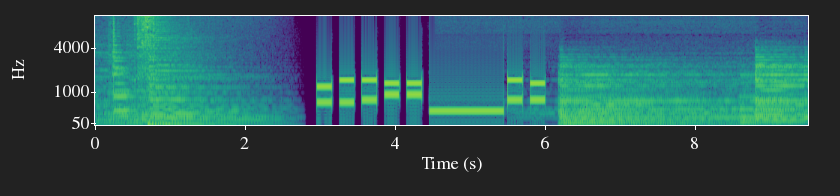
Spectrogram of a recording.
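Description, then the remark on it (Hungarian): A quick series of dual-tone telephone keypad beeps, a steady dial tone, then a few more beeps dialing an extension, clear, set between louder music passages with no one speaking, in a Mária Rádió announcement about donating by phone. “A 13600-as telefonszám felhívása után a 65-ös mellékbeütésével tudja támogatni a Szüzanya Rádióját.”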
